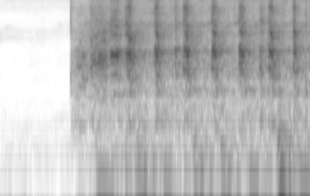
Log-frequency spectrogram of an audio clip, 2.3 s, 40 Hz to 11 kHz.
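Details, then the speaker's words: Honda XRE300 that stalls and starts hard, cracked cylinder head suspected and being tested with water-and-detergent: starter cranks in uneven pulses about twice a second and the engine never catches cleanly. "bora botar ela para pegar ela já da dificuldade para pegar aqui olha olha só e olha só a dificuldade"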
